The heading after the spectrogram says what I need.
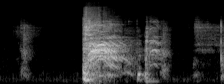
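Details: Adult with a lung infection coughing between poetry readings: a single loud, harsh, wet-sounding cough burst, then a shorter second cough and a faint throat sound.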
